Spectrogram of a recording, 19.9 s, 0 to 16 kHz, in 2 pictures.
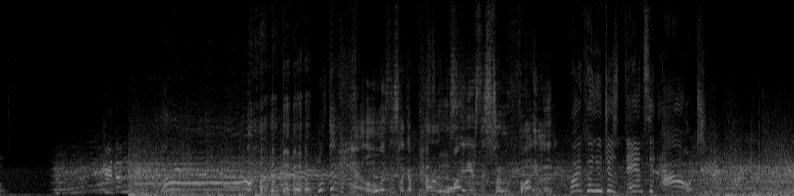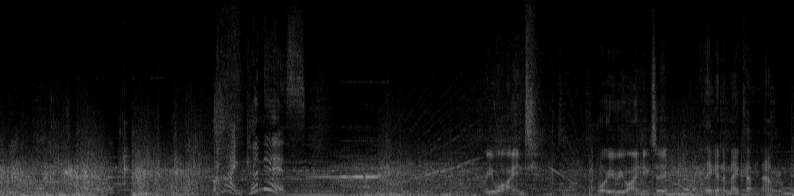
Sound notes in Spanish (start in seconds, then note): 0.1 Imita a continuación se ríe; 12.2 Risas; 14.8 ruido rebobinado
